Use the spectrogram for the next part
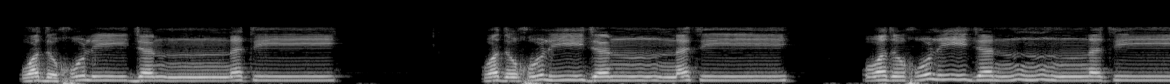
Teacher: لام کے بعد یا ہے تھوڑا سا لمبا کریں گے. وادخلی جنتی نون پر غنہ ہوگا.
